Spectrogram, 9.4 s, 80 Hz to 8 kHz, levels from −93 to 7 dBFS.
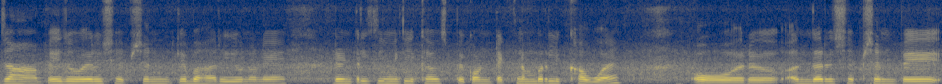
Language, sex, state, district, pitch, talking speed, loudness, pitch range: Hindi, female, Punjab, Pathankot, 190 Hz, 155 wpm, -17 LUFS, 180-195 Hz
